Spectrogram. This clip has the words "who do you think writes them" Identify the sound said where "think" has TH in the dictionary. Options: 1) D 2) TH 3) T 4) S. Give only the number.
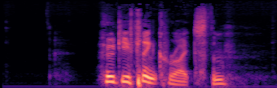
2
